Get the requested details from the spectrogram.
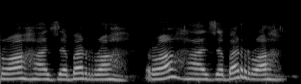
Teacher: अगर हम आयत पर ठहरेंगे तो हम आखिर में जो हमारे पास हा है उसको हम साकिन कर देंगे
